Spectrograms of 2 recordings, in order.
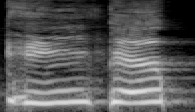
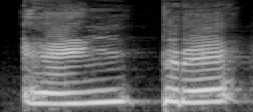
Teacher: A consoante R permaneceu, mas houve uma troca de lugar com a vogal.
